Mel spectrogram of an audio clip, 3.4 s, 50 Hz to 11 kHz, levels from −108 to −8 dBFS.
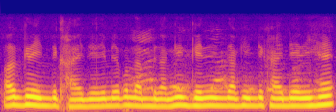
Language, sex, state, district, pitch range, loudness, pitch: Hindi, male, Madhya Pradesh, Katni, 175-185 Hz, -13 LUFS, 180 Hz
